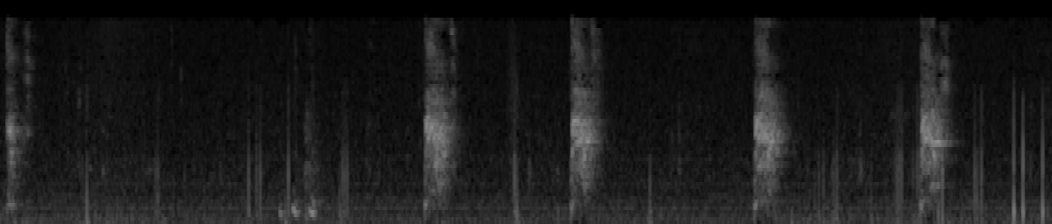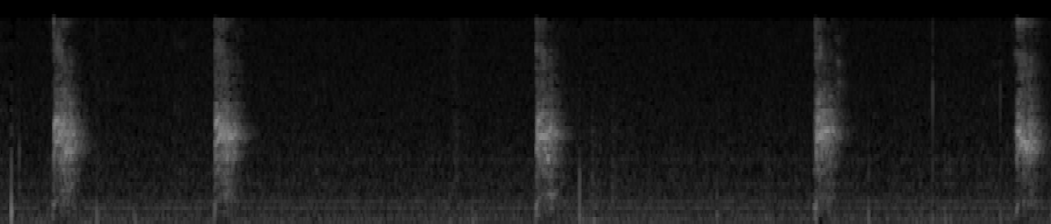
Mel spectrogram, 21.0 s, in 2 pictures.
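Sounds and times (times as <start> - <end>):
small dog barking: 0.0 - 0.4, 4.2 - 4.6, 5.7 - 6.1, 7.5 - 8.0, 9.2 - 9.6, 11.0 - 11.5, 12.6 - 13.1, 15.8 - 16.3, 18.6 - 19.1, 20.6 - 21.0.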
